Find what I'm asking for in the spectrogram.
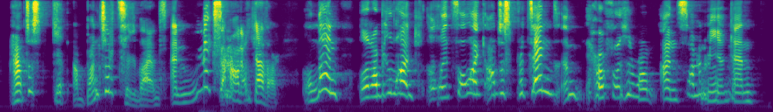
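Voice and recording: In a put-on character voice, the speaker goes high in pitch with very wide swings, keeping a moderate pace.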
